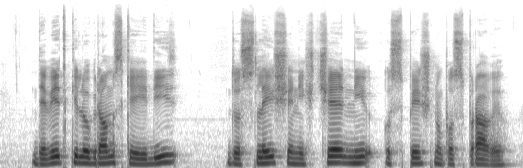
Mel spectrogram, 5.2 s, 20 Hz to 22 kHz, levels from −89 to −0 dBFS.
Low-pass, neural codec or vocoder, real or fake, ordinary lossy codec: 19.8 kHz; none; real; none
